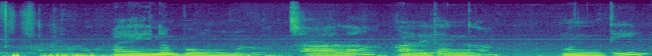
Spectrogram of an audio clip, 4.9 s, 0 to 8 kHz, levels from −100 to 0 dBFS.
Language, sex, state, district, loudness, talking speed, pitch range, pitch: Telugu, female, Andhra Pradesh, Annamaya, -14 LUFS, 60 wpm, 170-185 Hz, 180 Hz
